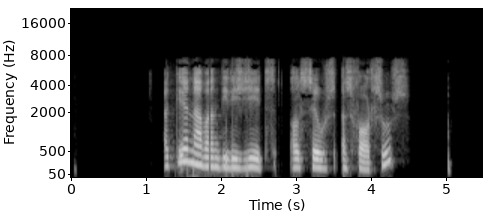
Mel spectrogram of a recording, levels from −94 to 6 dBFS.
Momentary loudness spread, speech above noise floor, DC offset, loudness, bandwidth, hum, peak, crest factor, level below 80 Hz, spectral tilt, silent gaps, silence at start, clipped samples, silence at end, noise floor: 14 LU; over 70 dB; under 0.1%; -20 LUFS; 7.8 kHz; none; 0 dBFS; 22 dB; -56 dBFS; -5.5 dB/octave; 2.83-2.92 s, 4.52-5.02 s; 1.25 s; under 0.1%; 0.45 s; under -90 dBFS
